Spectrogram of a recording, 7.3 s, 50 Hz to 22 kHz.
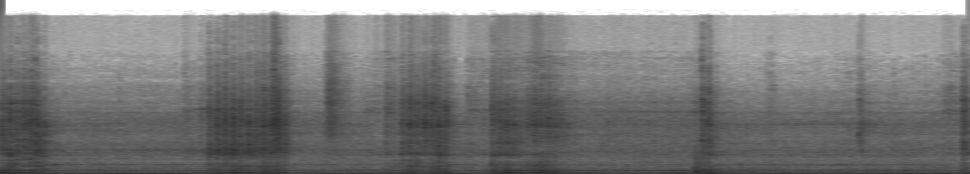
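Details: AGT WH12R 1-ton Chinese mini excavator, relief pressure set at about 2300 PSI: small diesel pulls steady while hydraulics groan in bursts during digging, no bogging or stalling; owner feels this setting is optimal.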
